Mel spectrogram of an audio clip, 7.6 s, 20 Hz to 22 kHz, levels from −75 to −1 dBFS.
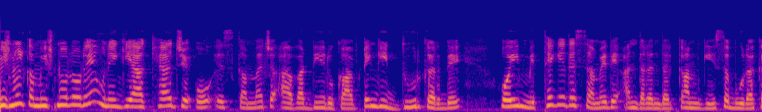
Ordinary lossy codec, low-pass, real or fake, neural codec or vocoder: none; 7.2 kHz; real; none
